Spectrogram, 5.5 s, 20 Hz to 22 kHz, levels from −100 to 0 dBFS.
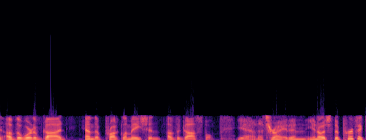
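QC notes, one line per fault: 1.25–1.28 s, packet loss with pitch repetition: the speech briefly turns into a held, buzzy tone for about 30 ms, as if one pitch cycle were stuck. The receiver bridged the missing audio, which fits three 10 ms packets, by looping the last pitch period.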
